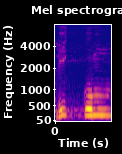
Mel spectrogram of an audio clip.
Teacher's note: mim idhar safawi, kita baca jelas tanpa mendengung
